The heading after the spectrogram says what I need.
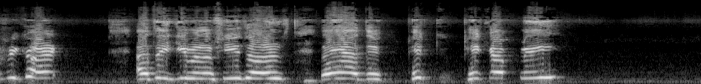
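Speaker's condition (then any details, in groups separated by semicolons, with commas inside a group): Cerebral palsy; limited use of the hands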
